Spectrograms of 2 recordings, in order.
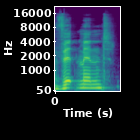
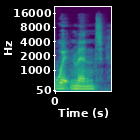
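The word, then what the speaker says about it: Wittmund: verer or it's a vitman not Witman they don't pronounce the W's they pronounce it with V's so vitman viore and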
